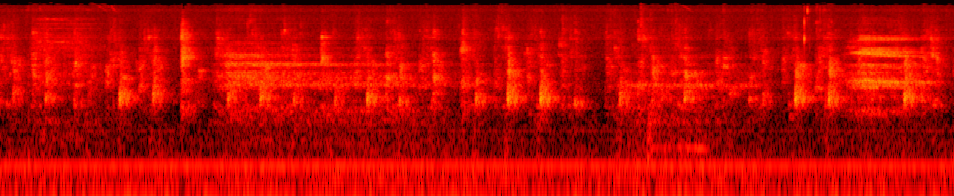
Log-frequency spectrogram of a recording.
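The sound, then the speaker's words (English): A dog named Samson laps water in quick, steady wet slurps that continue throughout, with a low steady hum underneath and no voices. “You can hear Samson maybe getting a drink of water.”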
